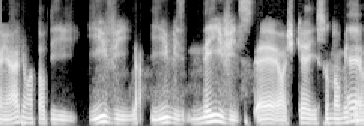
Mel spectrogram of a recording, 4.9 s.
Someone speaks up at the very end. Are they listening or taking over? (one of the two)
taking over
